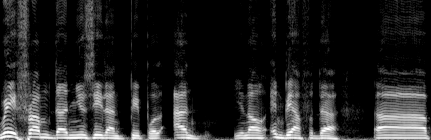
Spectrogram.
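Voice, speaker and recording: A man's fairly high voice at a fairly slow pace, against a quiet background. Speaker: community radio host. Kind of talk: casual radio chat. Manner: animated.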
